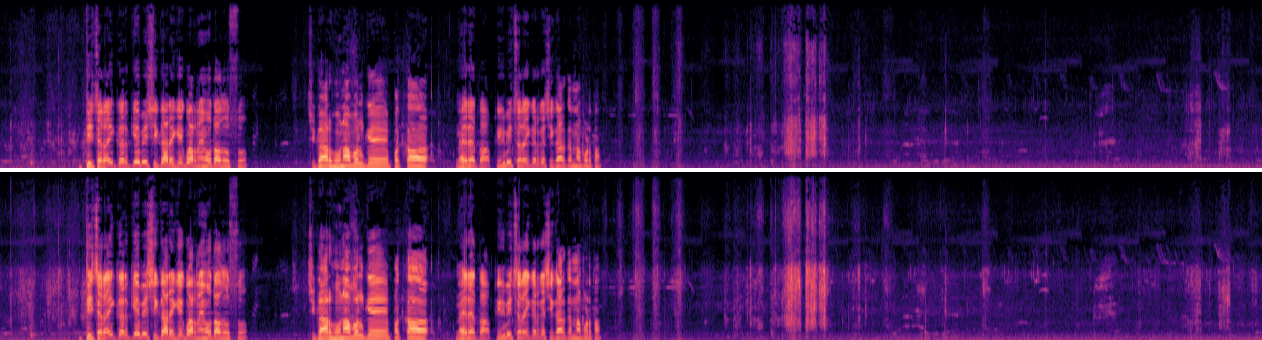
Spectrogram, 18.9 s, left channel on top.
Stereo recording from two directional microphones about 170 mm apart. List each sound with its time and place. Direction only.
1.2 s speech: 20° left (ahead or behind)
5.0 s speech: 15° left (ahead or behind)
8.7 s speech: 5° right (ahead or behind)
11.8 s scissors: 5° left (ahead or behind)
